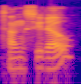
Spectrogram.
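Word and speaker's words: Tang Soo Do: was a style called tungsudo it's spelled tang but it's pronounced tongue and it's a korean style and a lot of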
